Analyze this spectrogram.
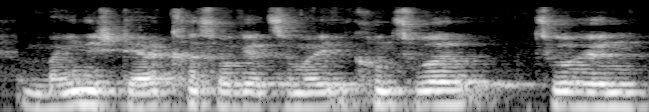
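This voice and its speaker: A man with a fairly high pitch speaks at a fairly slow pace in a monotone, flat intonation. Audible room echo and noticeable background noise surround him. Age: 60s. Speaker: mayoral candidate, retiree. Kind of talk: interview.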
